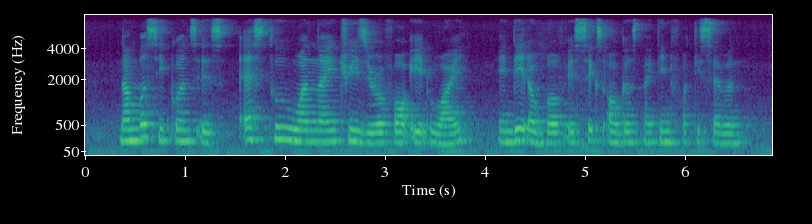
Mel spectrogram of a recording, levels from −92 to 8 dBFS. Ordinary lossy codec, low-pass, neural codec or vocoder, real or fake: none; 7.2 kHz; none; real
